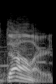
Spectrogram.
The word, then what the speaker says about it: Dollar: was Buzz I didn't it's dollar Johnny dollar dollar huh yeah rhymes with collar I always like to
